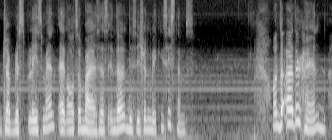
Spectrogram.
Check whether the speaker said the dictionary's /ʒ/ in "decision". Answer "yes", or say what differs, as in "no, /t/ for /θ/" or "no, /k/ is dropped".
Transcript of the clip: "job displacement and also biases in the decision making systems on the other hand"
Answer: no, /ʃ/ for /ʒ/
